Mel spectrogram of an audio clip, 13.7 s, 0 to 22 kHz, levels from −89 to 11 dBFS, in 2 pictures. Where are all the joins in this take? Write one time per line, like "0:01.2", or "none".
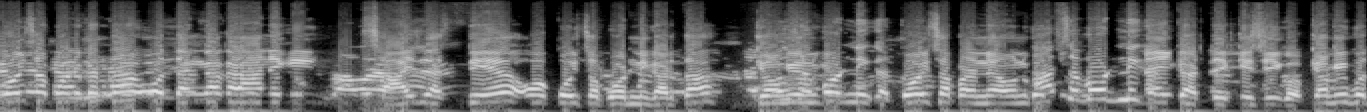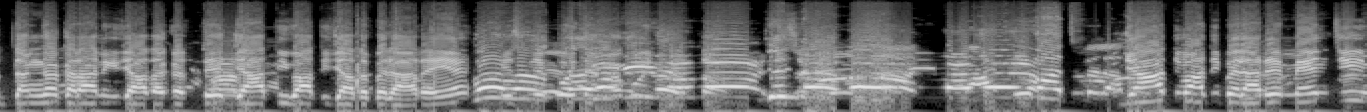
none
